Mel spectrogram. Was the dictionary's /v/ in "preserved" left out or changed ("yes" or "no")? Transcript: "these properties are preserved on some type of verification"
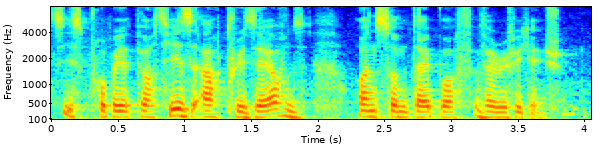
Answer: no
